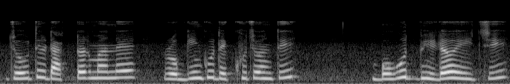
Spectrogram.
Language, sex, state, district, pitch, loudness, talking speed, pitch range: Odia, female, Odisha, Khordha, 285 Hz, -16 LUFS, 80 wpm, 260-305 Hz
